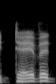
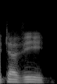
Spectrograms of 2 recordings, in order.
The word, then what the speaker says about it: David: jacques lui devide and if you just say David that's okay because that's the pronunciation but I speak a little bit of French so I say Jacques lui dahveed okay each word has a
